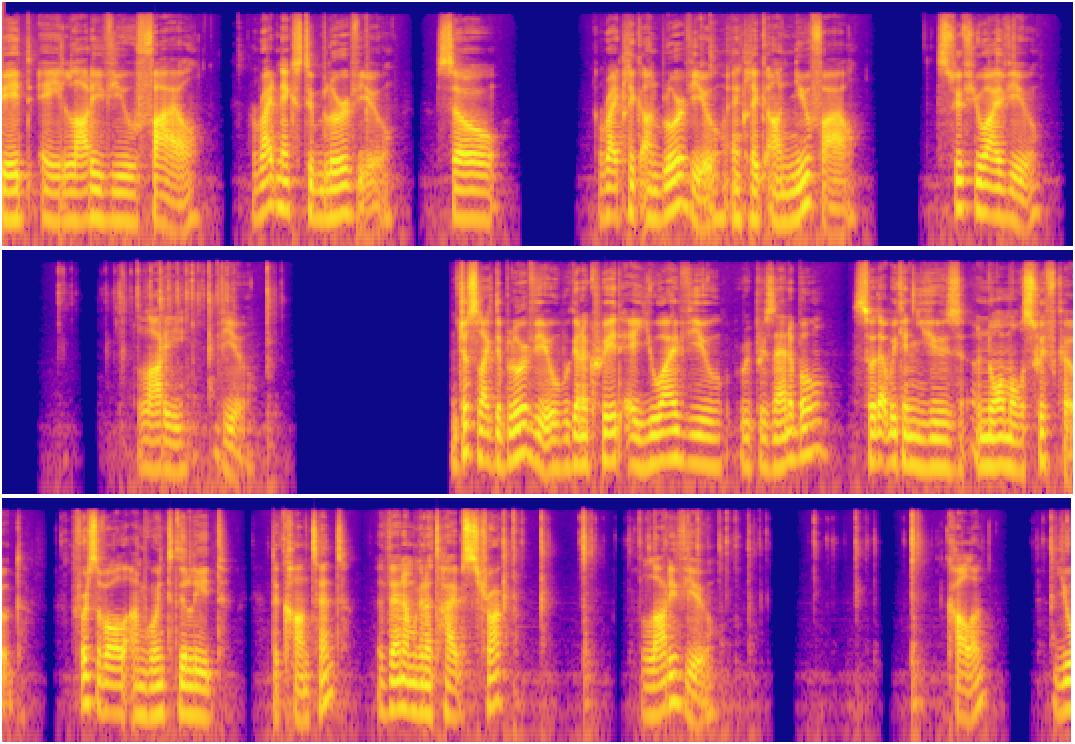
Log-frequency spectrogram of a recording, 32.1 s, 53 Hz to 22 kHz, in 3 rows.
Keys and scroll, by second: 11.5-13.3 typing, 24.2 shift+BackSpace, 25.7-32.1 typing.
